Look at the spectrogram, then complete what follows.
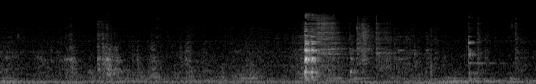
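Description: Metal weight plates and hanging chains clinking on a model bridge's load-test rig as weight is added. One sharp, ringing clank comes about three seconds in and a lighter clink shortly after, over a steady low hum.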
